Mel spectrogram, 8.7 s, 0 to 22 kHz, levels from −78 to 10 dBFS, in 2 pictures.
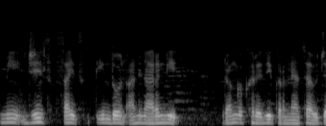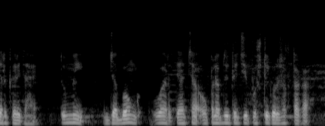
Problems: background conversations at intervals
